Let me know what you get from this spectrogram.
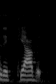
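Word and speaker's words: Reykjavík: तो रैक वेग से रेक्यावेग। देखिए दोबारा से जे आ गया, पर इसे हम वाई प्रोनाउंस करेंगे, कभी भी इस बात में गलती आपने नहीं करनी।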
